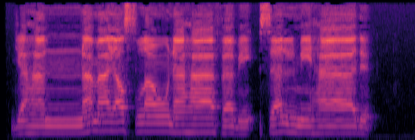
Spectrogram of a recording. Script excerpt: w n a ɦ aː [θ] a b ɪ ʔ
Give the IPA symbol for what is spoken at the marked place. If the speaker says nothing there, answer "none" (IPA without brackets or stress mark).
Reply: f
